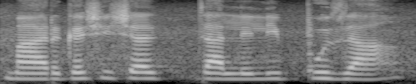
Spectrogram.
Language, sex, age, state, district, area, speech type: Goan Konkani, female, 18-30, Goa, Murmgao, urban, spontaneous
